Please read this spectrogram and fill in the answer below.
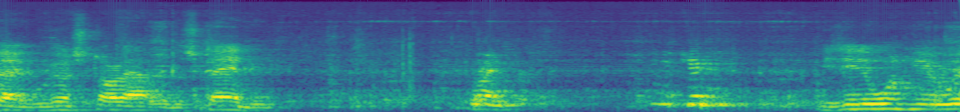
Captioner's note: radio static noises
